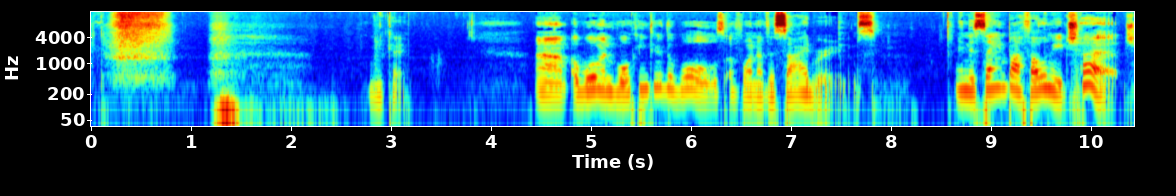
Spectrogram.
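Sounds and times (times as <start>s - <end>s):
deep breath: 0.0s - 2.3s, 3.8s - 4.4s
speech: 2.8s - 3.3s, 4.4s - 8.0s, 8.6s - 10.4s.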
